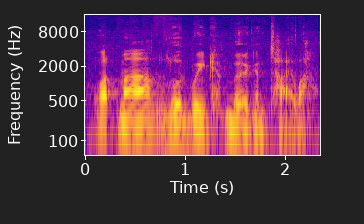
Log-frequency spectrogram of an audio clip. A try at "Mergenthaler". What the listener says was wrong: The TH is not pronounced, it's just Morgenthaler.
